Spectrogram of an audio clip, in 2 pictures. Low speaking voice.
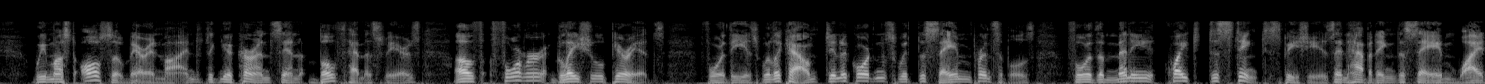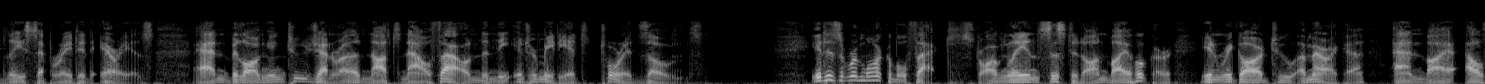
Yes: low, 110 Hz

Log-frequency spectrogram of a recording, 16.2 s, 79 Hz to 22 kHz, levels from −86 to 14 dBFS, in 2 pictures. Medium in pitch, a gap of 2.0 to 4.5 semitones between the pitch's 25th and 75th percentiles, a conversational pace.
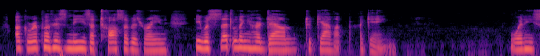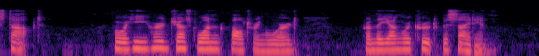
No: medium, 160 Hz; average, 2.9 semitones; slow, 130 wpm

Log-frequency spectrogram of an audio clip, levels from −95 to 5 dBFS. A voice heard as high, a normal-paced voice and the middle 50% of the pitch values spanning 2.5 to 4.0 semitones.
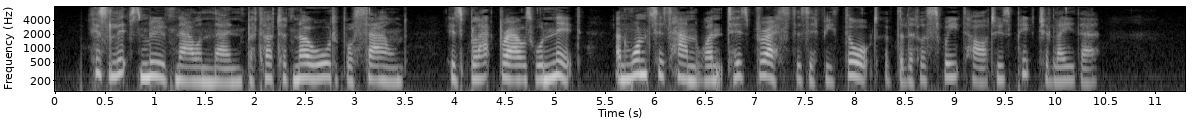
Yes: high, 220 Hz; average, 190 wpm; average, 2.9 semitones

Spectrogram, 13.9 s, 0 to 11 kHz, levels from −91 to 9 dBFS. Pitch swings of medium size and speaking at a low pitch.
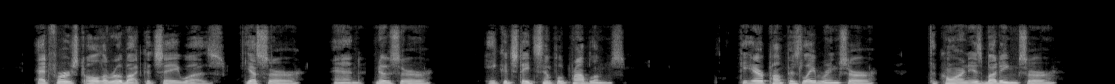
Yes: average, 3.9 semitones; low, 130 Hz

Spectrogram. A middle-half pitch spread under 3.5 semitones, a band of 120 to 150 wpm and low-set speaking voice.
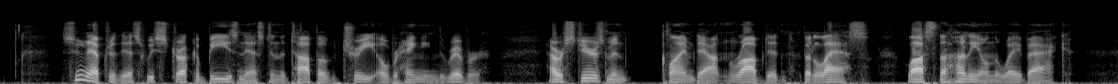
No: average, 2.8 semitones; average, 175 wpm; low, 110 Hz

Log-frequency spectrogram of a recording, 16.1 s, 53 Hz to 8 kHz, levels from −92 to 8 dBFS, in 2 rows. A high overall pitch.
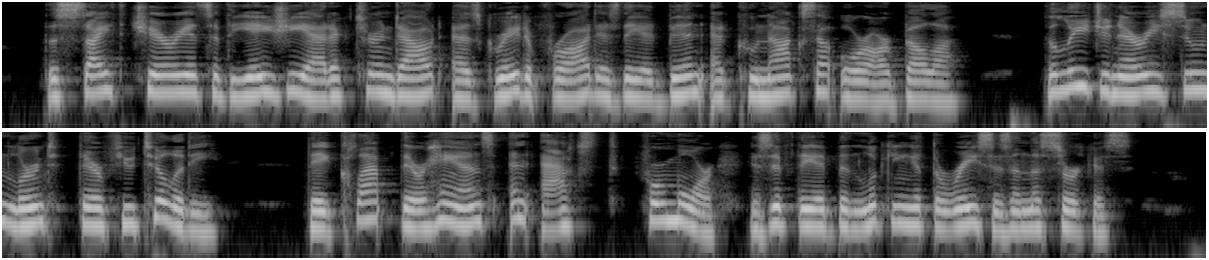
Yes: high, 195 Hz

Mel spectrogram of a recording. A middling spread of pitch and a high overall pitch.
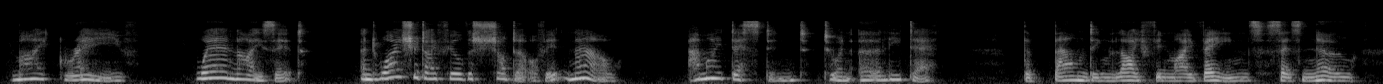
No: wide, 6.4 semitones; high, 200 Hz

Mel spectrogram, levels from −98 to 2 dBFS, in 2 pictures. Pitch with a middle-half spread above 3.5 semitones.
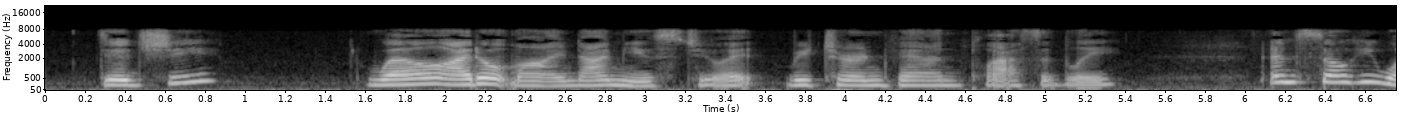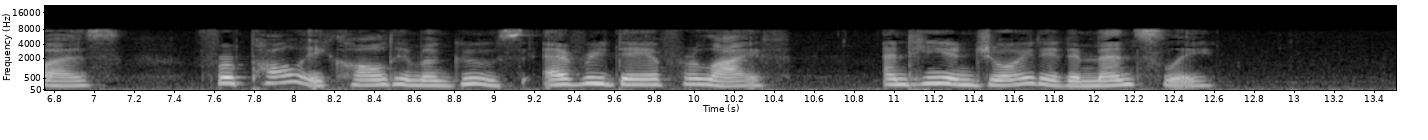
Yes: average, 4.1 semitones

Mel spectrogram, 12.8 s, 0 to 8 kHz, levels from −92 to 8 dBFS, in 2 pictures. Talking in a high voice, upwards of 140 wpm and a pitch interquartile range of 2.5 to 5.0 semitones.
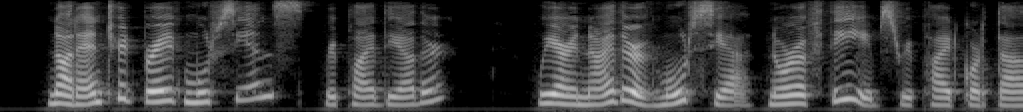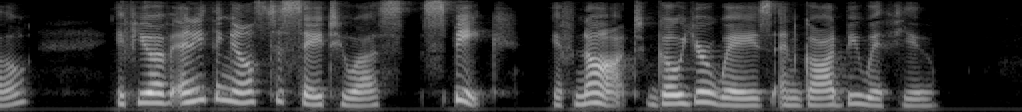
No: high, 230 Hz; average, 175 wpm; wide, 5.5 semitones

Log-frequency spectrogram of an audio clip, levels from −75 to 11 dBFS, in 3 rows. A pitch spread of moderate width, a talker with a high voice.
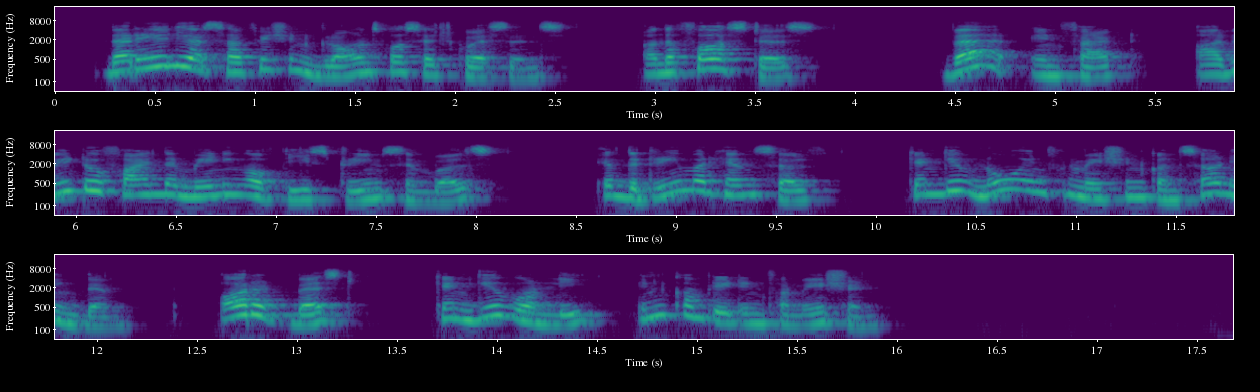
No: wide, 7.8 semitones; high, 195 Hz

